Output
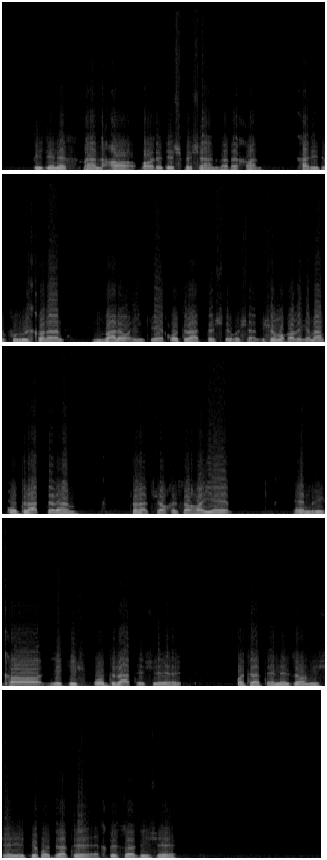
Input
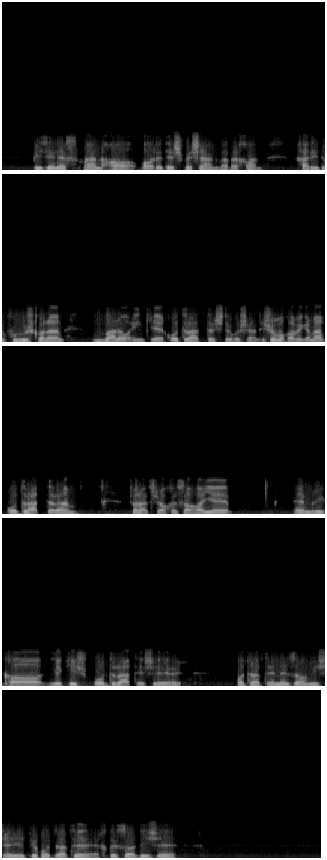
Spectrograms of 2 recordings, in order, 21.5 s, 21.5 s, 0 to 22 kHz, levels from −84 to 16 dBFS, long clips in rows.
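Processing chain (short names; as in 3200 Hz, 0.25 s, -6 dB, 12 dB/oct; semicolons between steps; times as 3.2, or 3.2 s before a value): median filter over 25 samples; gain -5 dB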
